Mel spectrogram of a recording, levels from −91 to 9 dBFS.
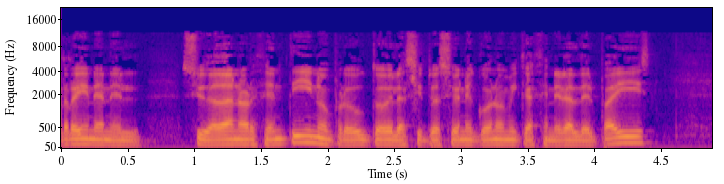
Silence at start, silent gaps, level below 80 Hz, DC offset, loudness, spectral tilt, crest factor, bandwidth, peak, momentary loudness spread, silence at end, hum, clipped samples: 0 s; none; -52 dBFS; under 0.1%; -23 LUFS; -5 dB/octave; 18 dB; 11.5 kHz; -4 dBFS; 7 LU; 0.45 s; none; under 0.1%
